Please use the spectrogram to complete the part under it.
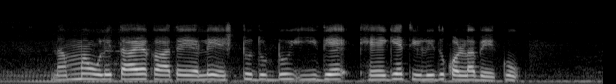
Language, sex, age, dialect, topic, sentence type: Kannada, female, 36-40, Central, banking, question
